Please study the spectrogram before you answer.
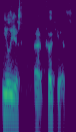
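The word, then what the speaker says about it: Elias Koteas: Also, you had it's either Elias or Elias because he is Greek, so I think it's pronounced Elias Kokias, who was a great fucking actor, man.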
